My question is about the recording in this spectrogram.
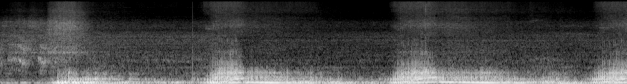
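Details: Honda wagon after installing a Vibrant Performance aftermarket muffler on existing exhaust: three clean rev blips, deep even raspy exhaust note with no rattle; old muffler's banging and clunking gone.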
